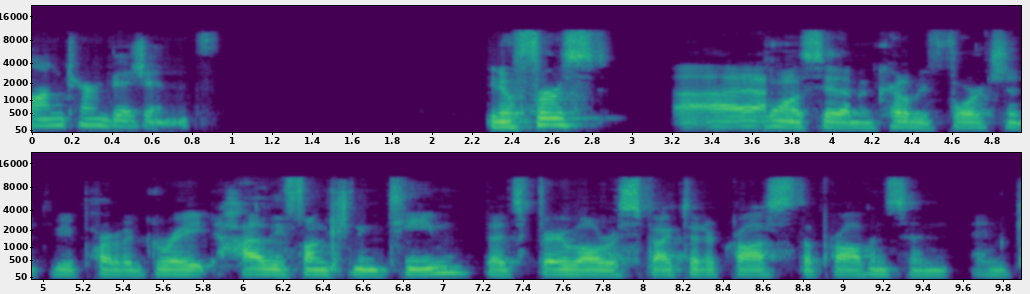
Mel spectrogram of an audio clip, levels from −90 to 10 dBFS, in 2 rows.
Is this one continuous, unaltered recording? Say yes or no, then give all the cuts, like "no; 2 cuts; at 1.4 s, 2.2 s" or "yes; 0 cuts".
no; 1 cut; at 3.7 s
